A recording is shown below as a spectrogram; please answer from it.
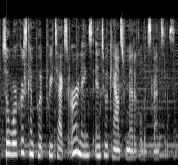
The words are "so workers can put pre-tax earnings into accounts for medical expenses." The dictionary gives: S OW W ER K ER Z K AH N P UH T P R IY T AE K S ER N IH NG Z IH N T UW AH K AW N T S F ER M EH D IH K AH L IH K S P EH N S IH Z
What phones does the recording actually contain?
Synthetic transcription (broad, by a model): S OW W ER K ER Z K AH N P UH T P R IY T AE K S ER N IH NG Z IH N T UW AH K AW N T S F ER M EH D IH K L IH K S P EH N S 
